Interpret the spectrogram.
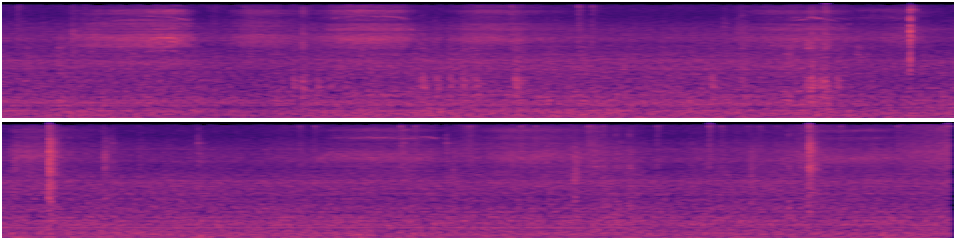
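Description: Passenger train running on the rails: a steady low rumble with a few sharp clicks, and a steady hum joining about halfway through.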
